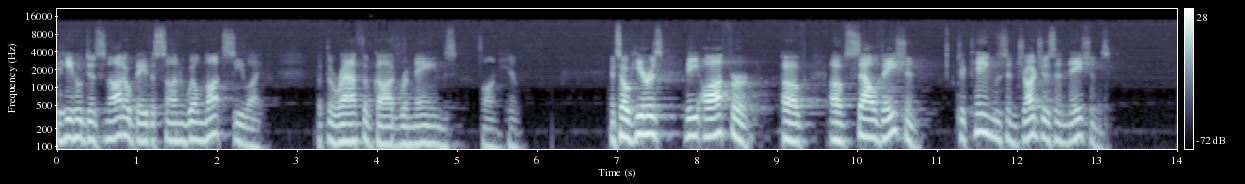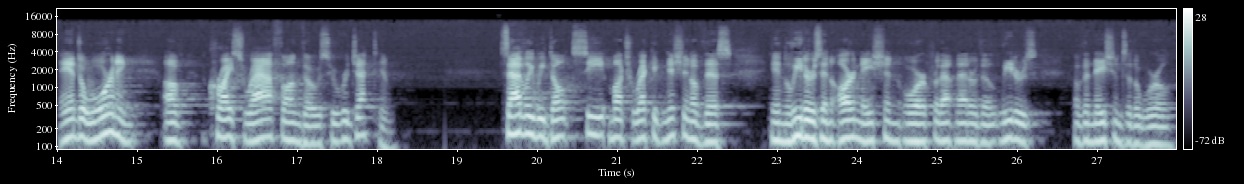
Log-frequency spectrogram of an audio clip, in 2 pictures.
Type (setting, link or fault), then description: setting, large echoing room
